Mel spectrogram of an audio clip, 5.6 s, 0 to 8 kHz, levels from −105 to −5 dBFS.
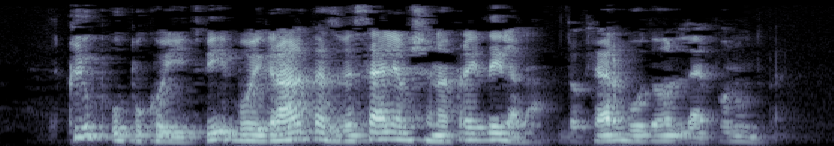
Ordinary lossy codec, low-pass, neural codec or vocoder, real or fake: MP3, 32 kbps; 7.2 kHz; none; real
